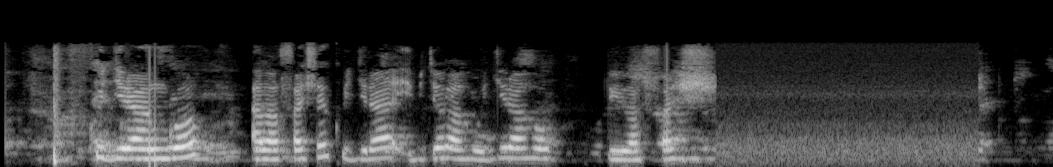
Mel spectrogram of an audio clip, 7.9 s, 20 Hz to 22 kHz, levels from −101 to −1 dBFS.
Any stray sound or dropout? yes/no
no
